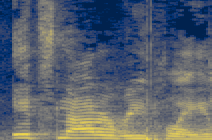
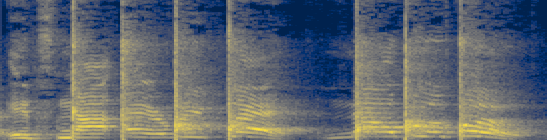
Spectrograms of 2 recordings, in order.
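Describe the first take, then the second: First: Loud, firm correction at usual pitch; firm retort. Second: Louder, higher, drawn-out mock scolding; exasperated retort. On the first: Retold or imitated. Correcting people who dismiss the new Grinch, firm. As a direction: set them straight firmly. Retold retort to everyone, first take. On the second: Telling off people who dismiss the movie, exasperated. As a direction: build to a high, loud telling-off. Retold retort, escalated second take.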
